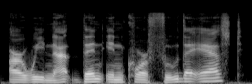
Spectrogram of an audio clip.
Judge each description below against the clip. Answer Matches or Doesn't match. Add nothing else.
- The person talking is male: Matches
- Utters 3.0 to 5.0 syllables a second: Matches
